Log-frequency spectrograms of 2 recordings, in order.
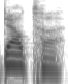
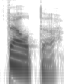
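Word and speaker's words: Δέλτα: a y Yama Fela this is almost always pronounced Delta in English but correctly it is thta Epsilon the last part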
